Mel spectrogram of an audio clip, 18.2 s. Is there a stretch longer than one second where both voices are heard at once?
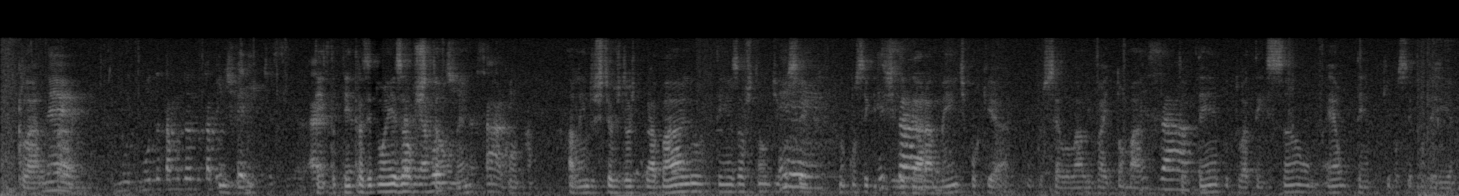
Yes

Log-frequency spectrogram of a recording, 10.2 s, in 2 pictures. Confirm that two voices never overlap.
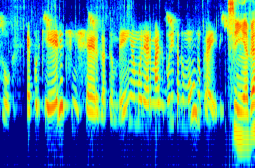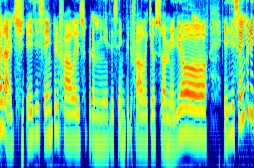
Yes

